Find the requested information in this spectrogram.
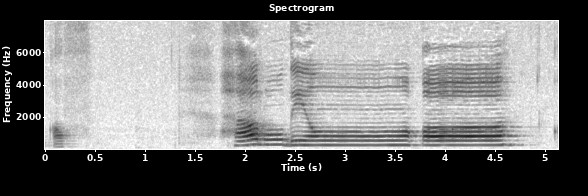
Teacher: cara bacanya tanwin kasrah dimasukkan ke Q sambil dengung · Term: ikhfa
